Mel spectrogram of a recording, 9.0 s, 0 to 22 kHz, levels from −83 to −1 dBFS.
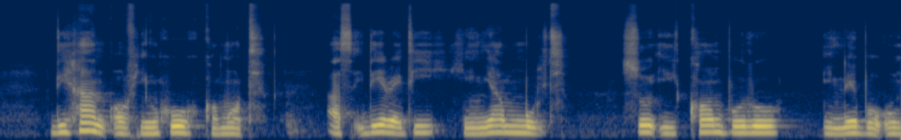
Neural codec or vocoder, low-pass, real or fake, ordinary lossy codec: autoencoder, 48 kHz, 128 numbers a frame, DAC-VAE, trained on Japanese speech; 19.8 kHz; fake; none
